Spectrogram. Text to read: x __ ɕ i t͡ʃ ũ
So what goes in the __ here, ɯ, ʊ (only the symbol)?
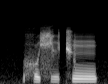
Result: ʊ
